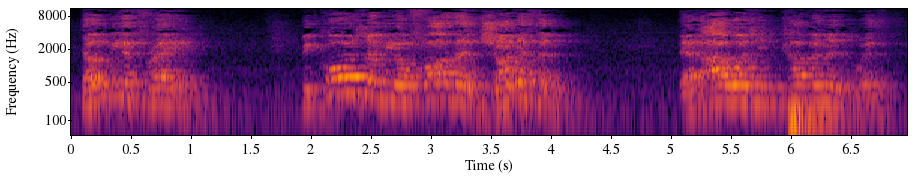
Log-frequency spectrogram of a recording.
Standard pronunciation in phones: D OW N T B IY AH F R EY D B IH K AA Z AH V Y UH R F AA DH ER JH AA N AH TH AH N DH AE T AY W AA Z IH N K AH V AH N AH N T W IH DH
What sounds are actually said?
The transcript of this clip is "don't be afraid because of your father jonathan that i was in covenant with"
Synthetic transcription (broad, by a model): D OW N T B IY AH F R EY D B IH K AA Z AH V Y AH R F AA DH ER JH AA N AH TH AH N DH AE T AY W AA Z IH N K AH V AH N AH N T W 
